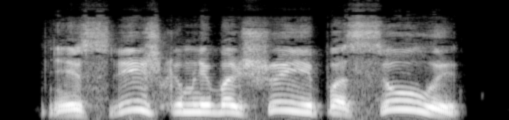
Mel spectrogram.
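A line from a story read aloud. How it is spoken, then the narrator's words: Shouted. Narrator (Russian): крикнул Робеспьер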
